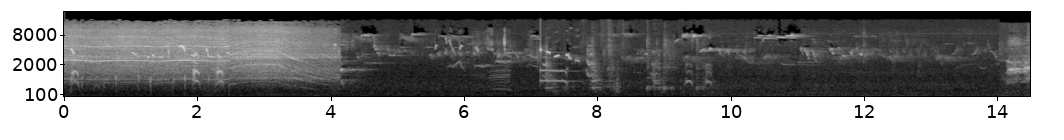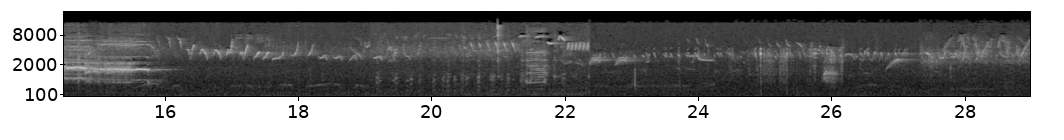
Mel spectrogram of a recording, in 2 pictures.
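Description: Cordless drill spinning a copper tube against an abrasive scouring pad, running steadily for about four seconds and then stopping. After that, hens cluck and a rooster crows loudly once about halfway through, with smaller birds chirping.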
